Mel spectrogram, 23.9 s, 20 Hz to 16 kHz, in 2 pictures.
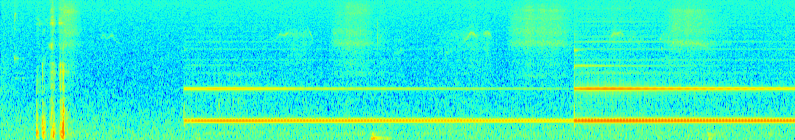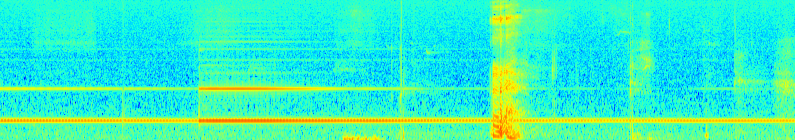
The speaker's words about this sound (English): I'm now going to ring the gong 3 times to end the meditation. With the last sound from the gong vanishes, open your eyes.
